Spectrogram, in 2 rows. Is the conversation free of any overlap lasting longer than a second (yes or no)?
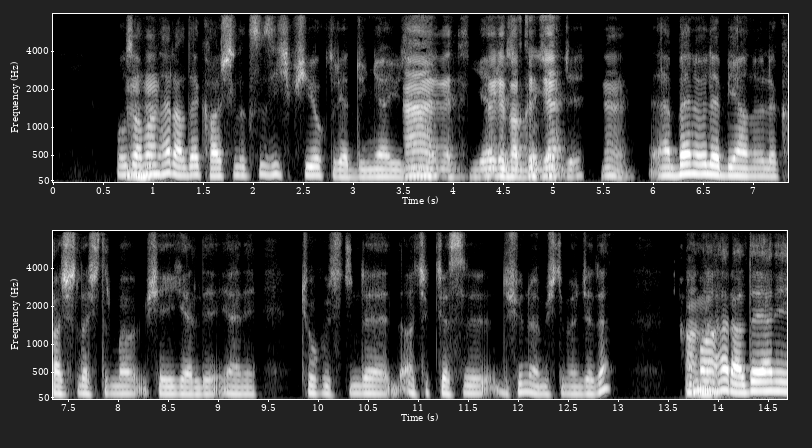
no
